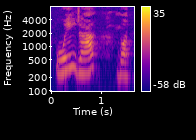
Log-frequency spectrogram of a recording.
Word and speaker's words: ঐরাবত: দুইটারই যোগফলে হচ্ছে ওই, ঐরাবত। এখানে তোমরা দেখো ওইটা ভেঙে যাবে উচ্চারণ লেখার ক্ষেত্রে, তোমরা এটা লিখবে ওই রা বত।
